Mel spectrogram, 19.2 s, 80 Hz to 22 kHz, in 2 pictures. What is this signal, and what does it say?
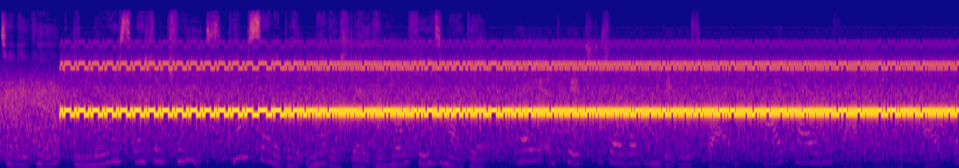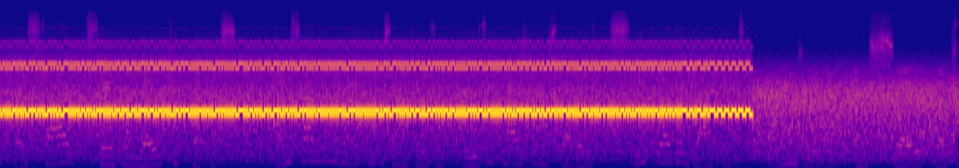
NAVTEX (SITOR-B), 100 baud, 170 Hz shift, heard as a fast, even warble, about 1500 Hz centre, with speech in English. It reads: 09463 65955 12036 43840 17384 26443 46224 36437 90867 81526 46097 80664 07902 24817 29367 08428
